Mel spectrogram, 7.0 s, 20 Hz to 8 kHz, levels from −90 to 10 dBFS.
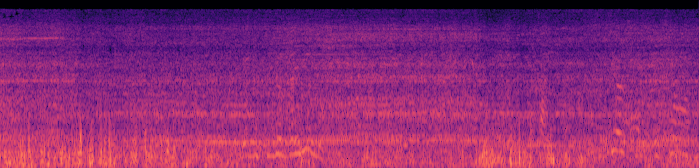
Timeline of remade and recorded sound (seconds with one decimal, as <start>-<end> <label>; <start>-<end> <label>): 0.0-5.5 recorded; 5.5-6.1 remade; 6.1-7.0 recorded

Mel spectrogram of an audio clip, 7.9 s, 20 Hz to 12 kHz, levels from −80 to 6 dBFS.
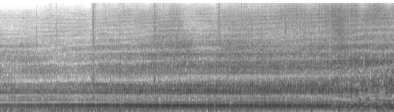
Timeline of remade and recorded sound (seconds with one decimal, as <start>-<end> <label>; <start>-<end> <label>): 0.0-7.9 recorded

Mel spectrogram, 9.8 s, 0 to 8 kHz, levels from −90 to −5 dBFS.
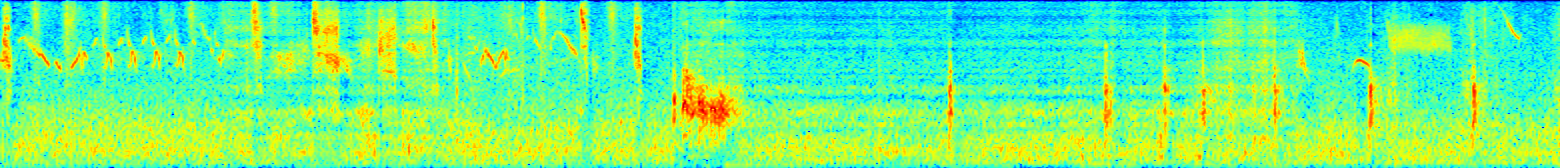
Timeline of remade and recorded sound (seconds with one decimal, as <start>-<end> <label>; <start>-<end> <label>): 0.0-1.4 recorded; 1.4-2.8 remade; 2.8-4.3 recorded; 4.3-8.1 remade; 8.1-9.8 recorded

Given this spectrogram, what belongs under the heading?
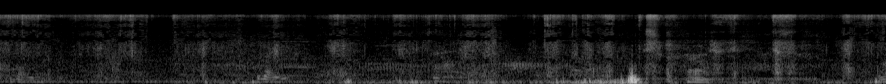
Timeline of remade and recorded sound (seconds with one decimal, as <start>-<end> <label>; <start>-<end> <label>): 0.0-6.3 recorded; 6.3-8.2 remade; 8.2-8.9 recorded

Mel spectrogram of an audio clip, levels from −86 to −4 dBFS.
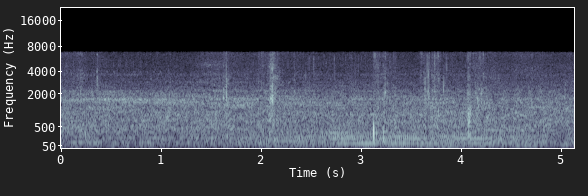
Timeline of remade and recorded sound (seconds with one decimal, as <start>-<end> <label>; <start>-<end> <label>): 0.0-4.3 recorded; 4.3-5.1 remade

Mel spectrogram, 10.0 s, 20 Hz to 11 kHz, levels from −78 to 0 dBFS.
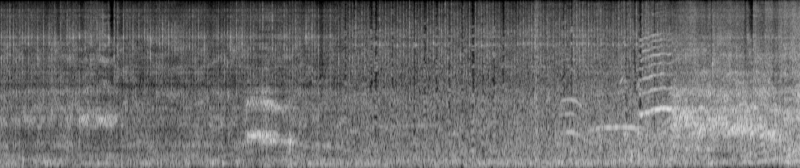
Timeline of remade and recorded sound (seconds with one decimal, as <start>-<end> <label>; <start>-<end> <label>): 0.0-4.3 remade; 4.3-8.4 recorded; 8.4-10.0 remade

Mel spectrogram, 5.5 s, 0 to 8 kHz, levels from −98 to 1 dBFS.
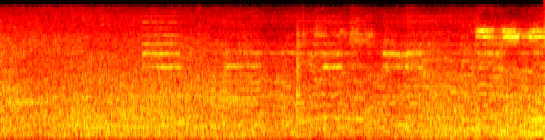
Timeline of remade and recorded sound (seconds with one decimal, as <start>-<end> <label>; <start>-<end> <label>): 0.0-2.1 recorded; 2.1-5.5 remade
